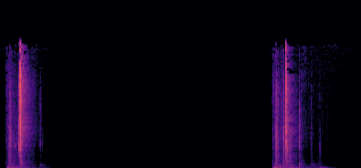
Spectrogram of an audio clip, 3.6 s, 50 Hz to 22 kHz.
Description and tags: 20 - Wooden door closing
CZ, Czech, Pansk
